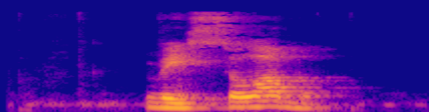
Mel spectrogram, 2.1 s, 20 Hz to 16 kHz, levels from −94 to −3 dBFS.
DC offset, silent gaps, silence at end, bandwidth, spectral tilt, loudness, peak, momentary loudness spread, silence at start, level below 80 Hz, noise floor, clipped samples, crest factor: under 0.1%; none; 0.5 s; 11.5 kHz; -6 dB/octave; -24 LUFS; -8 dBFS; 16 LU; 0.75 s; -64 dBFS; -57 dBFS; under 0.1%; 18 dB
